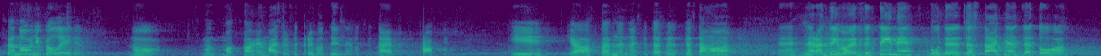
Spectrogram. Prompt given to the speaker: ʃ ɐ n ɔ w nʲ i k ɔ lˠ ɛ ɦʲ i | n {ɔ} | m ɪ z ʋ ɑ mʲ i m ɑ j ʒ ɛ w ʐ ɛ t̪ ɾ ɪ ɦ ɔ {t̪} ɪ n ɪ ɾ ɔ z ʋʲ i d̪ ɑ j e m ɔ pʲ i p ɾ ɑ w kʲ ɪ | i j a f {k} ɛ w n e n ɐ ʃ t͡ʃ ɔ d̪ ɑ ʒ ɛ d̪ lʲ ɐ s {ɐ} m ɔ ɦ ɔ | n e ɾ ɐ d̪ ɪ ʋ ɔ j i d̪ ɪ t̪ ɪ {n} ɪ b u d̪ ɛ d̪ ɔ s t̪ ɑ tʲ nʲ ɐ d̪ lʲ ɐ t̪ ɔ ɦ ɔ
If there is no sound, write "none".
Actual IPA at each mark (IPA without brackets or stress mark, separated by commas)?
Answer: u, d̪, p, ɑ, n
